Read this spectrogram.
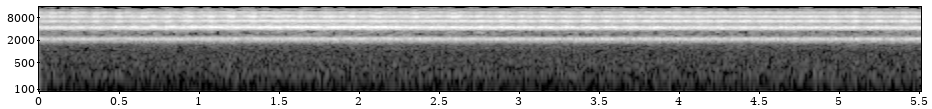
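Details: An evening cicada (higurashi) chorus: a bright, high, unbroken metallic ringing with a faint quick pulsation running through it. The level stays steady for the whole clip, with no other animals or noises.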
